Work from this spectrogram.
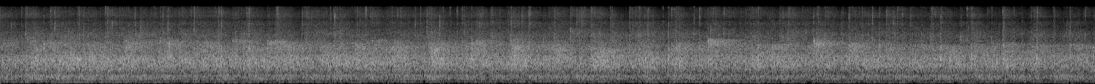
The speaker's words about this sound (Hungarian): Egy nagy tapsot szeretnénk kérni mindkét képviselőjelöltnek, és köszönöm szépen, hogy elfogadták a meghívásunkat, és itt voltak.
